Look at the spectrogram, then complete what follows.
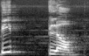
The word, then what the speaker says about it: বিপ্লব: তারপরে দেখো বয়রস্যি পয়ে লয়ে ব, এখানেও মাঝে আছে পয়ের সাথে, তাহলে উচ্চারণটা কেমন হবে, বিপ্লব, দেখছো পয়ের এখানে কিন্তু যে দুবার উচ্চারণ, দ্বিতীয় উচ্চারণ সেটা কিন্তু বোঝা যাচ্ছে, বিপ্লব, অথচ লয়ের উচ্চারণটাও কিন্তু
